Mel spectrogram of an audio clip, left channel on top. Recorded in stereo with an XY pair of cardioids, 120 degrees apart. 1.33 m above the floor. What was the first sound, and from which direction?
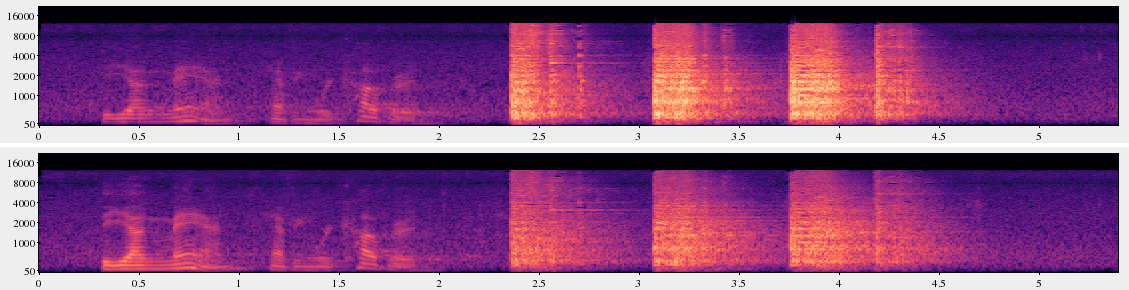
A man speaking, 65° right.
